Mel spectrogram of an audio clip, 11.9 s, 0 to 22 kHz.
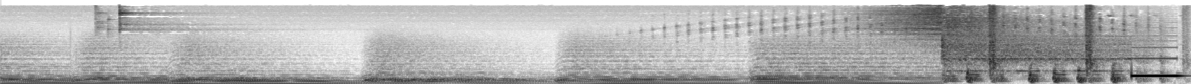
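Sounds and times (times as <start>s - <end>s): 
music: 0.0s - 11.9s
outgoing call telephone ringing tone: 11.3s - 11.9s
telephone dialing beeps: 11.3s - 11.9s.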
